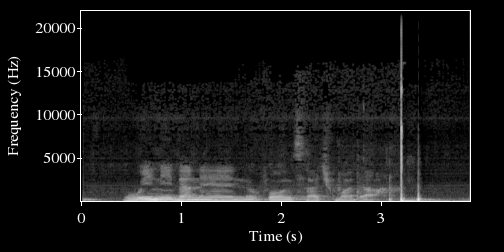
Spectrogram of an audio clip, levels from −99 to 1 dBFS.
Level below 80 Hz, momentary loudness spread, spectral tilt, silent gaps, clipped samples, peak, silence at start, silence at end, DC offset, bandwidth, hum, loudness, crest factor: -32 dBFS; 15 LU; -6.5 dB/octave; none; under 0.1%; 0 dBFS; 0.05 s; 0 s; under 0.1%; 16.5 kHz; none; -25 LUFS; 22 dB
